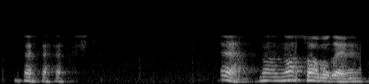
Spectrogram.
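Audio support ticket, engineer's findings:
No faults found in the speech audio; content stops at 4 kHz, as expected from the G.711 A-law call path.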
